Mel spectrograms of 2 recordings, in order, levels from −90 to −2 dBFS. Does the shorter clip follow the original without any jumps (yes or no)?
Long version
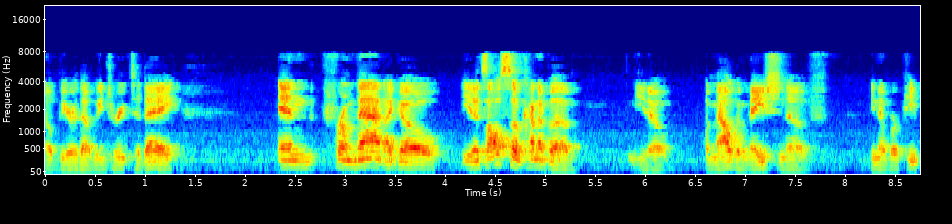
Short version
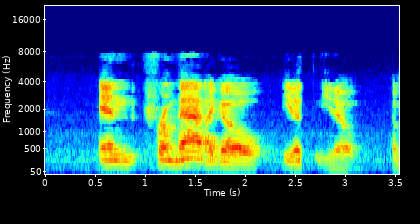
no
